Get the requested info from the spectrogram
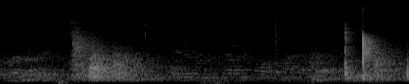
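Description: A pool cue strikes the cue ball and ball clicks on ball, as the 8-ball is shot in to win the rack. A few sharp claps start near the end as the crowd begins to applaud.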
